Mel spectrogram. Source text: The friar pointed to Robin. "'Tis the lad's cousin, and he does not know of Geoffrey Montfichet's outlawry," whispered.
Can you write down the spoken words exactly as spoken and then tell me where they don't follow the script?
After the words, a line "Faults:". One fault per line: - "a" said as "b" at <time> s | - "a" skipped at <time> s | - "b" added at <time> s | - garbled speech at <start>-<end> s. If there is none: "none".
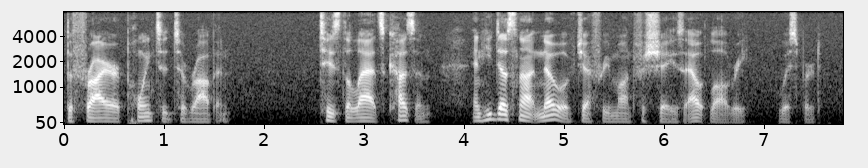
The friar pointed to Robin. "'Tis the lad's cousin, and he does not know of Geoffrey Montfichet's outlawry," whispered.
Faults:
none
